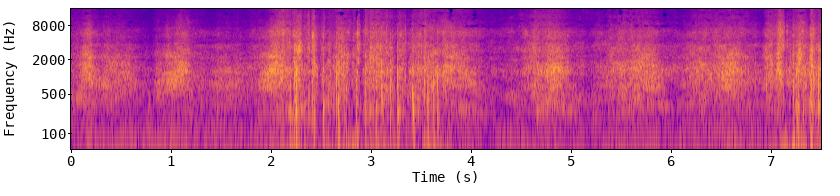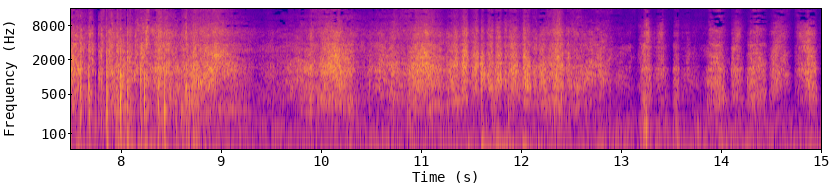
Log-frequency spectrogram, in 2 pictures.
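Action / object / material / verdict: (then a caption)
scrape / thin printed paperboard package backing / paperboard / none. The thin printed paperboard backing of a pen package is held in one hand while fingernails scratch and rub it quickly. Dry, bright scratching rises and falls in repeated swells, with short crisp rasps toward the end.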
